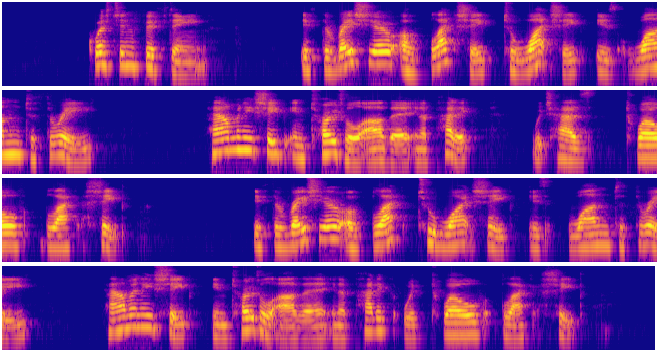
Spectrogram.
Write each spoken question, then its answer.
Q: If the ratio of black to white sheep is 1 to 3, how many sheep in total are there in a paddock with 12 black sheep?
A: 48.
